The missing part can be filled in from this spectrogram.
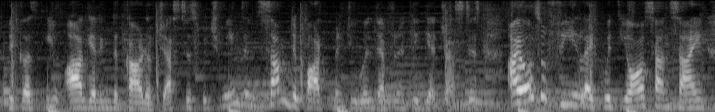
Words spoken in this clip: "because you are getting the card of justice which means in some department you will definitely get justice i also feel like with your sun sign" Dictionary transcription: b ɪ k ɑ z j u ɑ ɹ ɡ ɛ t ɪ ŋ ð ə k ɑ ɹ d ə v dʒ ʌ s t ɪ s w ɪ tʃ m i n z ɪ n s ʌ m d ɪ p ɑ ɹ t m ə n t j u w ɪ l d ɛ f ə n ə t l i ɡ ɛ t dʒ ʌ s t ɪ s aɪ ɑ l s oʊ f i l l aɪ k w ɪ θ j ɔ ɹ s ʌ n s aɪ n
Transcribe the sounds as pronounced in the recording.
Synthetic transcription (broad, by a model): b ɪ k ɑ z j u ɑ ɹ ɡ ɛ t ɪ ŋ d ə k ɑ ɹ d ə v dʒ ʌ s t ɪ s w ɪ tʃ m i n z ɪ n s ʌ m d ɪ p ɑ ɹ t m ə n t j u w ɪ l d ɛ f ə n ə t l i ɡ ɛ t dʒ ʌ s t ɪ s aɪ ɑ l s oʊ f i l l aɪ k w ɪ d j ɔ ɹ s ʌ n s aɪ n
